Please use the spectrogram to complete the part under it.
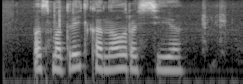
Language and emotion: Russian, neutral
